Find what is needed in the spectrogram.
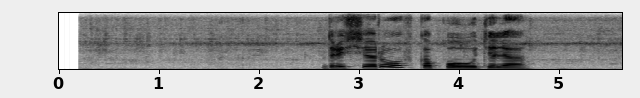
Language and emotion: Russian, sad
